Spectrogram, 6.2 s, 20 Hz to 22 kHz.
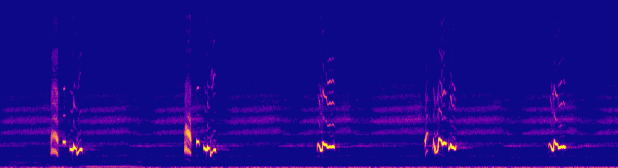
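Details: Sooty-headed bulbul, wild, calling out rivals: short bubbly whistled phrases of two or three notes, repeated about every 1.2 seconds, five phrases in all, over a low steady hum.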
